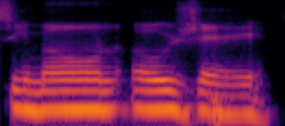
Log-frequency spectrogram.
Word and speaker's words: Simone Auger: But because I know her, I know her name's pronounced Simone Auger. And I think she just joined us.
